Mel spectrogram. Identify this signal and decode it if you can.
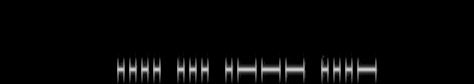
Morse code, heard as a keyed tone, about 20 wpm, 700 Hz. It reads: HSJV
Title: Four Challenging Letter-Number Combinations 20wpm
